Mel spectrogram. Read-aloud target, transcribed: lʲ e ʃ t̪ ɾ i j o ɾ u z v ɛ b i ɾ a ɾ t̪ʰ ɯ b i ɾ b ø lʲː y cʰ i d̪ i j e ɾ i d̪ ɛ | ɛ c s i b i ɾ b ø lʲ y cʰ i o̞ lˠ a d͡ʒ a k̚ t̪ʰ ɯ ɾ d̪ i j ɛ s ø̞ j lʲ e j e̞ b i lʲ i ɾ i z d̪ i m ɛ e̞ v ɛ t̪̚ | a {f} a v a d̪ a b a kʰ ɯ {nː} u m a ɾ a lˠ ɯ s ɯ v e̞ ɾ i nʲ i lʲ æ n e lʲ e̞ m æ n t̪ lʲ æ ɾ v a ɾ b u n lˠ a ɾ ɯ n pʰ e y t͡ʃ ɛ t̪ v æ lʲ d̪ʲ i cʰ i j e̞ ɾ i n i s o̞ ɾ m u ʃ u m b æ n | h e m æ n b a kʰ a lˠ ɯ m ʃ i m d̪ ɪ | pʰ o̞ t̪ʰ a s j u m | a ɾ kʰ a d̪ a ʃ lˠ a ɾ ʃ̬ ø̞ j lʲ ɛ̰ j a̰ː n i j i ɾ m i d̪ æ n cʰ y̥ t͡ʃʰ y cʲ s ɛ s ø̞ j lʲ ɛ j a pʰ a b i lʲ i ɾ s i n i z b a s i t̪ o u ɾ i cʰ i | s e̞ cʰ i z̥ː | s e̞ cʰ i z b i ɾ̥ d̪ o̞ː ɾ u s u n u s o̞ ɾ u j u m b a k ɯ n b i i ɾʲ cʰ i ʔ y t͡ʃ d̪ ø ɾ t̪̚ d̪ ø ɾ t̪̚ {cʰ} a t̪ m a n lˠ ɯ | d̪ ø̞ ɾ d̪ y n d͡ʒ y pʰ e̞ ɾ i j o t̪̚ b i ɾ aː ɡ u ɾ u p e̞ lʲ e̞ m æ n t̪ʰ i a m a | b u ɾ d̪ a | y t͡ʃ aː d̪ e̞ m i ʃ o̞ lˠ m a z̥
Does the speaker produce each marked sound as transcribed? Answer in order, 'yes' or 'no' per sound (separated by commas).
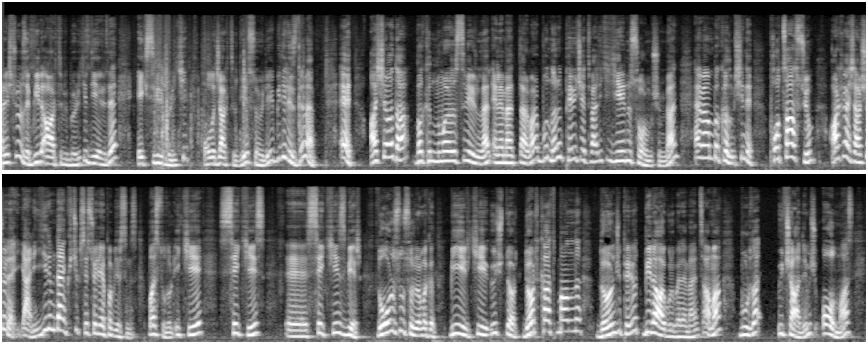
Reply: no, yes, no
